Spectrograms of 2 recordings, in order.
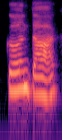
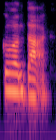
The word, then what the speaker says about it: góðan dag: It's always good day, góðan dag, good day, góðan dag, góðan dag, góða nótt.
